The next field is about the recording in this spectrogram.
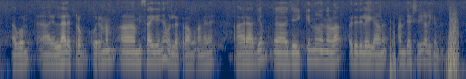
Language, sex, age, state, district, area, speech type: Malayalam, male, 18-30, Kerala, Alappuzha, rural, spontaneous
